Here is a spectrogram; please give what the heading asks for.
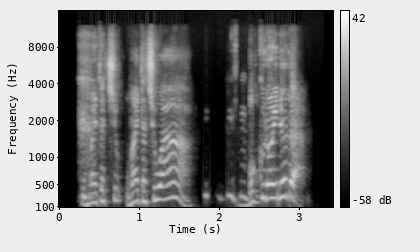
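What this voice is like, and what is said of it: Halting, non-native-sounding Japanese. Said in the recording (Japanese): “片言っぽい日本語を喋らすんですよね ... 僕のモノマネが似てるかどうか”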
